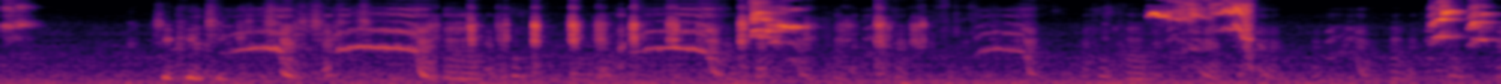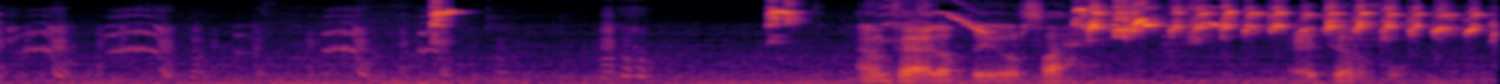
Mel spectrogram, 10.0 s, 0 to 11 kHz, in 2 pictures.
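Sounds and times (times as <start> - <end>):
parrot chirping: 0.0 - 10.0
parrot squawking: 0.0 - 10.0.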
